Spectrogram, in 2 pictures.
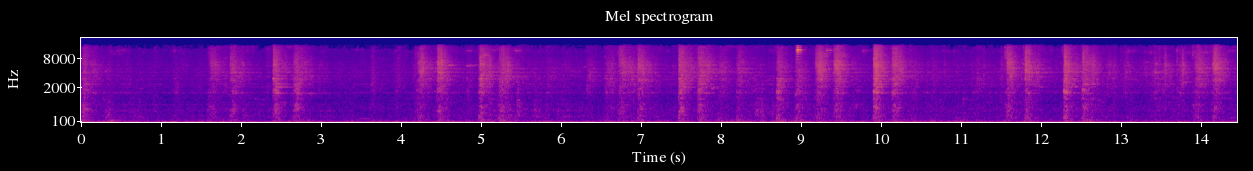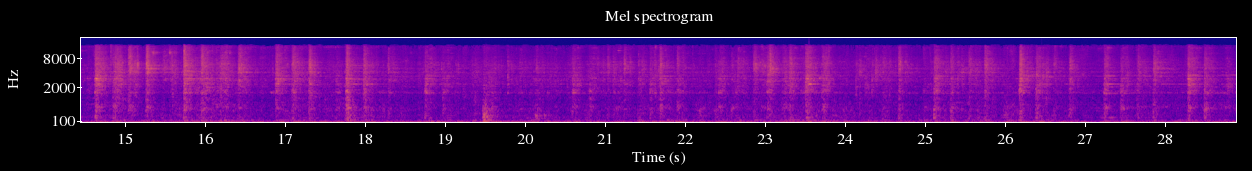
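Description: Moving passenger train heard from inside a platzkart sleeper carriage: a heavy steady rumble with the irregular clack of the wheels over rail joints.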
